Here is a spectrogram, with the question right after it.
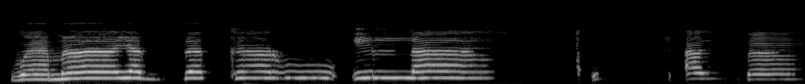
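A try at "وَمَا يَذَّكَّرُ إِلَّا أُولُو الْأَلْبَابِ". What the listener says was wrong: Runya, runya kepanjangan satu harokat saja. Iya betul, cuman tadi di ru ya zakaru umi kepanjangan.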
